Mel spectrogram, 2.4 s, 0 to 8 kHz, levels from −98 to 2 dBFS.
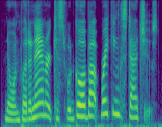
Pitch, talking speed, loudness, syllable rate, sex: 240 Hz, 245 wpm, -17 LUFS, 7.1 syllables/s, female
